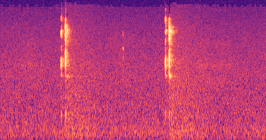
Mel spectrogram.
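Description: Two faint, short computer mouse clicks about a second and a half apart, in near silence.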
